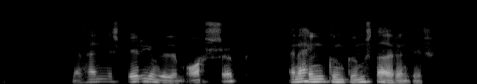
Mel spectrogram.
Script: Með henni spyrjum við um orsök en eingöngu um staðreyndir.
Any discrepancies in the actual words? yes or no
no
